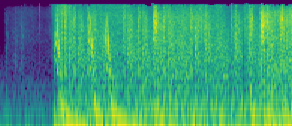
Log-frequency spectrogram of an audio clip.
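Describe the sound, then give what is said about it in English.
Soldiers' gunfire in transmission footage from a video game, bursting in abruptly after a brief quiet moment, then loud, dense rapid shots mixed with heavy booming blasts that continue without pause. “See hazy video footage. Get down! There's soldiers shooting at something? It's unclear.”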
